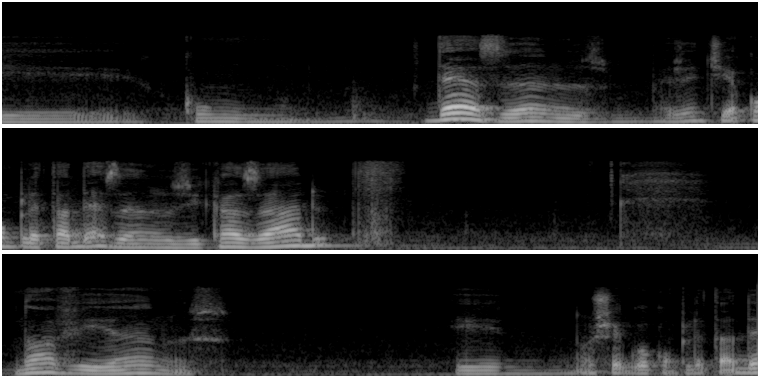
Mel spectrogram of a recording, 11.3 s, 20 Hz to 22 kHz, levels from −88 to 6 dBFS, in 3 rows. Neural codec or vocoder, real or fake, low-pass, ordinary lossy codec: none; real; 7.2 kHz; none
